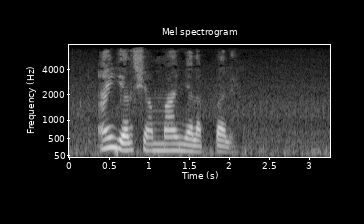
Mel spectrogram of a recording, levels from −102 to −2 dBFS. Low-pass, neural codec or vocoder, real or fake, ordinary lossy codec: 7.2 kHz; none; real; MP3, 64 kbps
